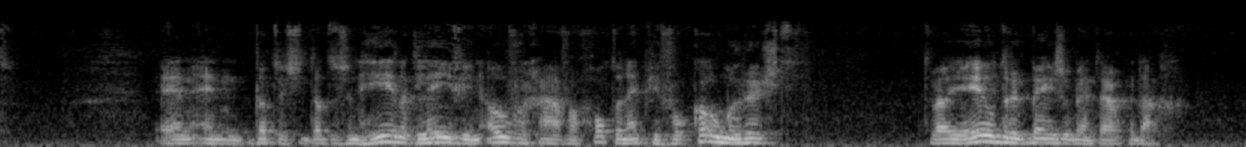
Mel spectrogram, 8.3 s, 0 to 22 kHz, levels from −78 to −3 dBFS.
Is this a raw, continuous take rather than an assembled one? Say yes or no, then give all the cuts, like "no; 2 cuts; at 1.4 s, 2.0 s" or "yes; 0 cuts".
no; 1 cut; at 1.6 s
